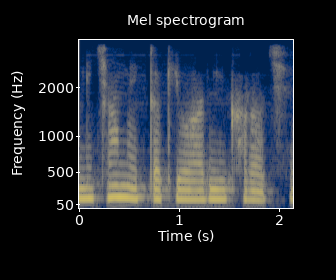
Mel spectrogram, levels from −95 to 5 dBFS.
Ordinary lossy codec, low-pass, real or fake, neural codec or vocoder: none; 3.6 kHz; real; none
